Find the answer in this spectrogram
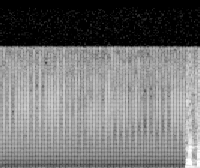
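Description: Faint steady electrical hum with a buzzy stack of evenly spaced overtones, heard in a pause in speech; a man's voice comes back in near the end.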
